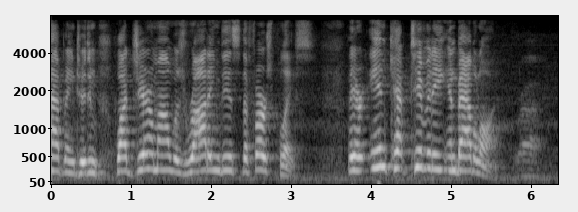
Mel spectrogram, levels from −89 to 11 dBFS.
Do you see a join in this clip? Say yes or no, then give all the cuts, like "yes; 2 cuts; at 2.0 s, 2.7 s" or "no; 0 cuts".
yes; 2 cuts; at 2.4 s, 3.4 s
